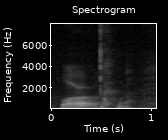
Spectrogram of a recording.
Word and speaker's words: work: 알 발음에 주의해야지. work.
